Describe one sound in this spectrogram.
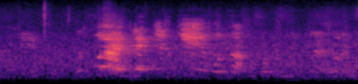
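Men shout across an open field.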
